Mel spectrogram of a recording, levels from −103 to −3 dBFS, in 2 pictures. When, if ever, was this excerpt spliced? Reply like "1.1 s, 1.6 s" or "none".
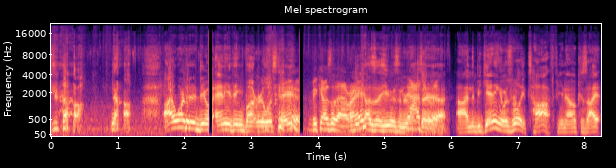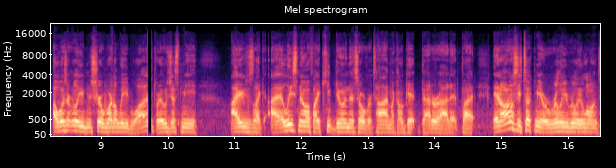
6.0 s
